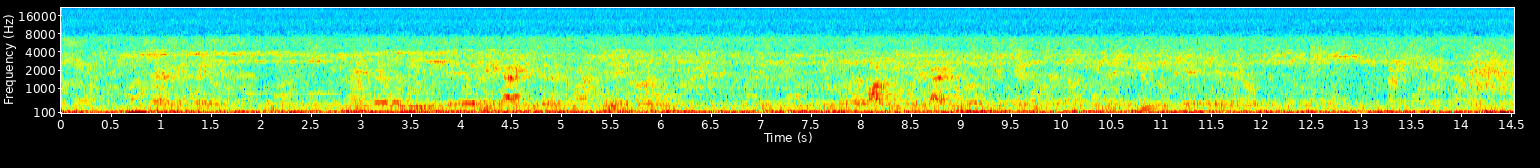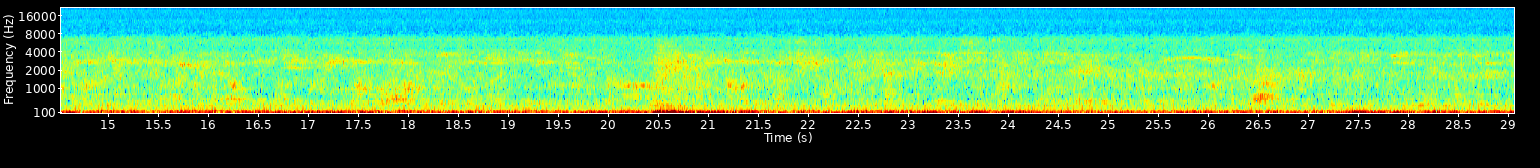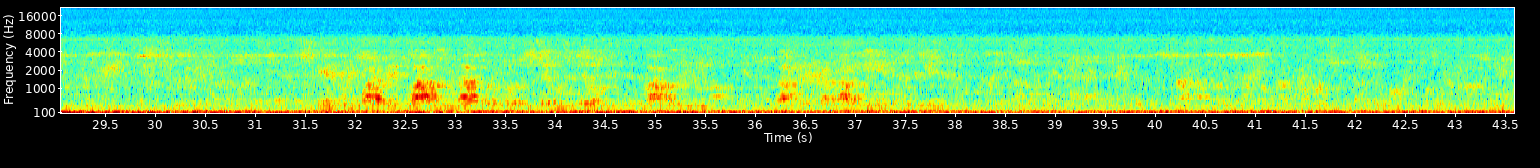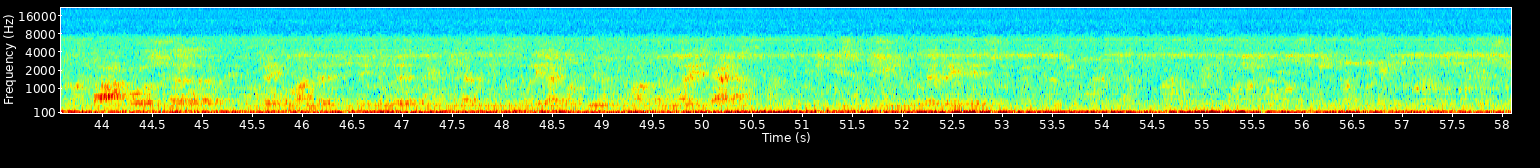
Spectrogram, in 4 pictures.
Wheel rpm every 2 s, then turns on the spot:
0, 0, 0, 0, 0, 0, 0, 0, 0, 0, 0, 0, 0, 0, 0, 0, 0, 0, 0, 0, 0, 0, 0, 0, 0, 0, 0, 0, 0.
none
